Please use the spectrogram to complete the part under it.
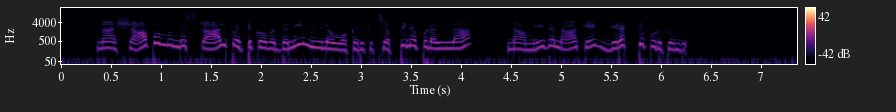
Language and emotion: Telugu, disgusted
